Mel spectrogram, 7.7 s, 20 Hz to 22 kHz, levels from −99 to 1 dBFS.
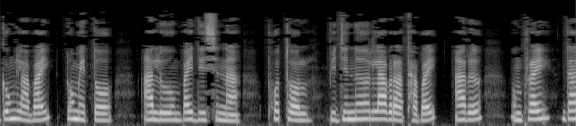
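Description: Speech, likely passed through WMA compression at a low bitrate, consistent with about 48 kbps, so the transform coder smears quantisation noise over long blocks and discards weak spectral detail. Throughout, the voice rings and sounds washy, with a hiss that swells and fades alongside it.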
